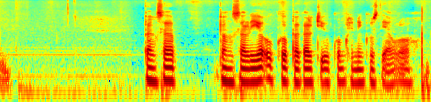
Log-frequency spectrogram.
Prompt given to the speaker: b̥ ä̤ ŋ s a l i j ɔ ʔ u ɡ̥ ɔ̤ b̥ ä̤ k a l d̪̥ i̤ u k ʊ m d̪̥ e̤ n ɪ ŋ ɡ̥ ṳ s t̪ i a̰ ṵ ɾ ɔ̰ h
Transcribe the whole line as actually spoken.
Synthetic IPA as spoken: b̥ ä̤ ŋ s a l i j ɔ ʔ u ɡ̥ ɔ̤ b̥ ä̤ k a l d̪̥ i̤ u k ʊ m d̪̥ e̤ n ɪ ŋ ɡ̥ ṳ s t̪ i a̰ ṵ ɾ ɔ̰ h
